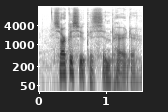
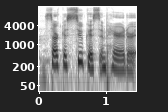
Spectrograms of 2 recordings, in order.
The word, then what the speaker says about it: Sarcosuchus imperator: Sarcosuchus imperator. – Sarcosuchus imperator.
